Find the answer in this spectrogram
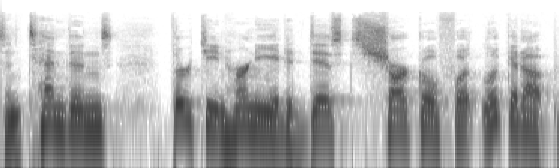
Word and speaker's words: Charcot: I've torn ligaments and tendons, 13 herniated discs, Charcot foot. Look it up. It's very French and very rare. It's spelled char as in charcoal, and cot, like a thing you lay on.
